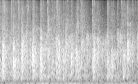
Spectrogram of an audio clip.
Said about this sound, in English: Give that a big round of applause here.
